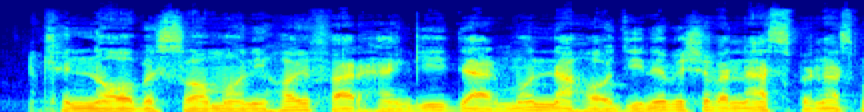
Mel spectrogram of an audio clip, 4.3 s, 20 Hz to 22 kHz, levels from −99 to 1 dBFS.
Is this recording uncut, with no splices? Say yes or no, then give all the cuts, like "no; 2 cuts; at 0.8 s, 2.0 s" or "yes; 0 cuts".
yes; 0 cuts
